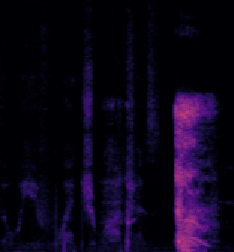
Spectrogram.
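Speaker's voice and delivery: loud, breathy stage whisper. Voicing a younger voice ringing in a player's head: whisper. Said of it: "as you hear almost in a whisper".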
